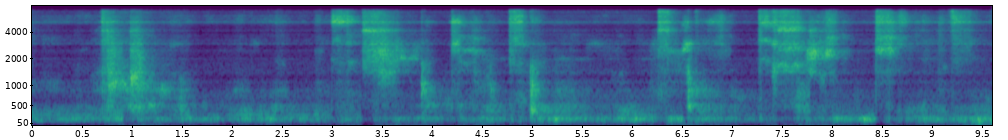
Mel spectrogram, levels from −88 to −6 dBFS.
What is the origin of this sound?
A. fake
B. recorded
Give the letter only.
A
